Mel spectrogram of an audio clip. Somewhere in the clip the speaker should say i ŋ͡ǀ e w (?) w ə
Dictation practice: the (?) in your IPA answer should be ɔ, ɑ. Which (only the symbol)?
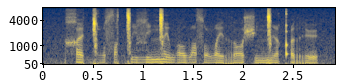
ɔ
